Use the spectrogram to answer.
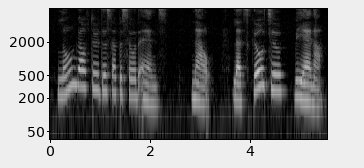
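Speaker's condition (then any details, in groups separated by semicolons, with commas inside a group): No condition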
